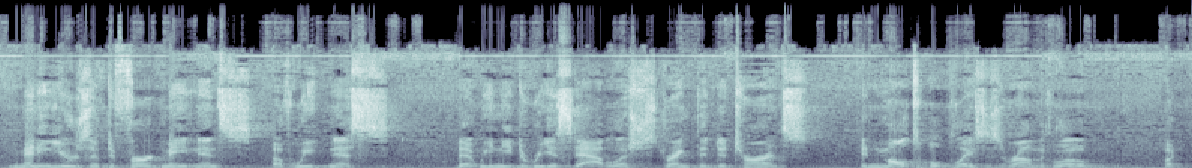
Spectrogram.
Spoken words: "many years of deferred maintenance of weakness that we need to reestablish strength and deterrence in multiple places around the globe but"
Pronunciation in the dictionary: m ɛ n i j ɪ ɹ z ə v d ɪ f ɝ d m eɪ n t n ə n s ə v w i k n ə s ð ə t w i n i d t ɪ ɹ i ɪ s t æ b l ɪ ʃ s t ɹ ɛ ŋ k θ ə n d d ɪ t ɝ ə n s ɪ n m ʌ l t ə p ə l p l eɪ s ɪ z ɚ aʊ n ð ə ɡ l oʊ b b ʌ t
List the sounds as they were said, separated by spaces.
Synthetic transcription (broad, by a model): m ɛ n i j ɪ ɹ z ə v d ɪ f ɝ d m eɪ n n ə n s ə v w i k n ə s ð ə t w i n i d t ɪ ɹ i ɪ s t æ b l ɪ ʃ s t ɹ ɛ ŋ k θ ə n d d ɪ t ɝ ə n s ɪ n m ʌ l t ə p l p l eɪ s ɪ z ɚ aʊ n ð ə ɡ l oʊ b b ʌ t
